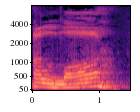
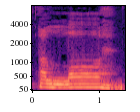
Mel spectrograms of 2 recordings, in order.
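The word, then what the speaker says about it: الله: lorsqu'on prononce on dit Allah en emphatisant le LaM en gonflant le L et en allongeant le a Allah avec un ha à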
